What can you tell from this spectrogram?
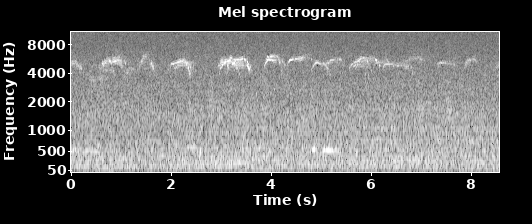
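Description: A small bird calling: a run of short, high, arched chirps, one or two a second, loudest about three seconds in, over a steady hiss of background noise.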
